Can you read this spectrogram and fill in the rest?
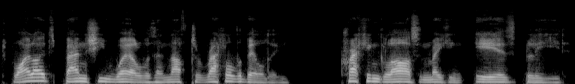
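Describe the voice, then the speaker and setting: A man's voice: fairly low pitch, measured pace, no echo, studio quality. A man reading fan fiction aloud as scripted story narration, in a pompous, snide storyteller's manner.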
